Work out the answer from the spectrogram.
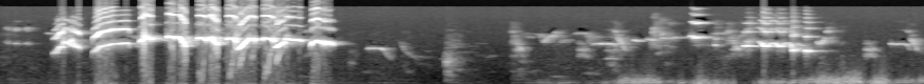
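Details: Singing oriental magpie-robin, played to provoke rival magpie-robins into quick song: rapid, loud, repeated whistled notes for about three seconds, followed by softer chattering phrases over low rumbling background noise.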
